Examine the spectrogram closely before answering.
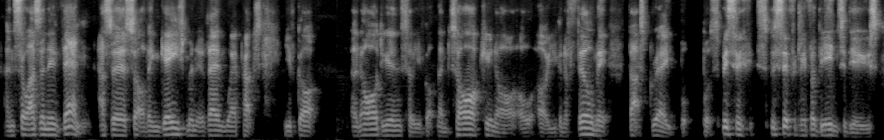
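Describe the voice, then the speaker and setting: A man speaking conversationally as a workshop presenter, explaining through anecdotes and little examples of dialogue. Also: on the low side. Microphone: video call.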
